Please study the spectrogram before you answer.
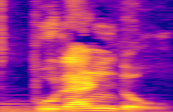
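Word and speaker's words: ブレンド: एंड इसको हम pronounce करते हैं एज बुरंडो।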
